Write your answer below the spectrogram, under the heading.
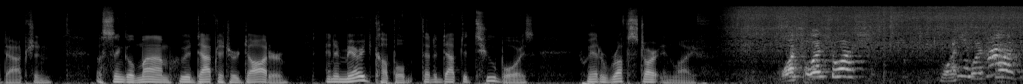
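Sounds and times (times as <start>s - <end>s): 
speech: 0.0s - 10.2s
water running at a kitchen sink: 7.2s - 10.2s
children's voices: 9.4s - 10.2s.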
